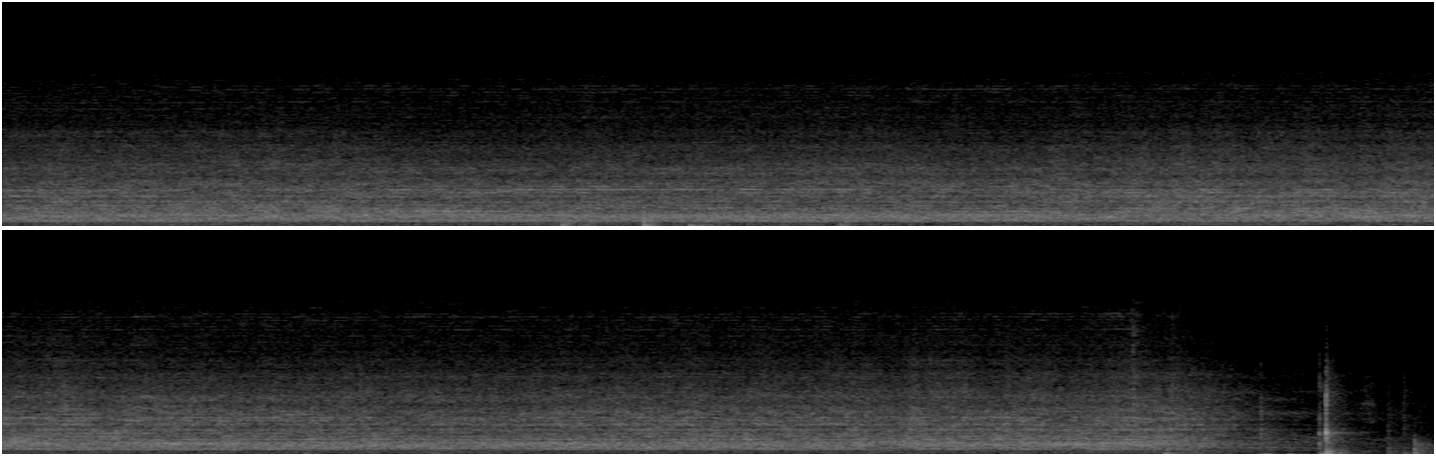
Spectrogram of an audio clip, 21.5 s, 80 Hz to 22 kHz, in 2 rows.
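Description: A heat gun blows hot air onto the fabric seat cover of a Kawasaki ZZR600 motorcycle, producing a steady, close blowing whoosh for about twenty seconds that stops near the end with a few handling knocks.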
